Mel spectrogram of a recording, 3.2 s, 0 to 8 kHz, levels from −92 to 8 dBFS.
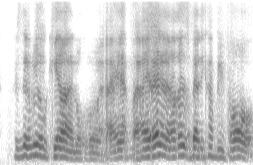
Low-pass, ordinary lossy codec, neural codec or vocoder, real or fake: none; none; codec, 16 kHz, 1 kbps, FreqCodec, smaller model; fake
